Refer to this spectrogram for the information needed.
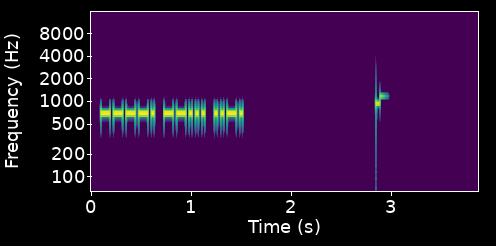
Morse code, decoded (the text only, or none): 97F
